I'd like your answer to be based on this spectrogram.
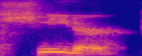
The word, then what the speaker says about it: Schnieder: Quick German lesson. You always pronounce the second vowel. So mine is IE, which is why it's Schnieder. Kind of like how Diesel is IE, but you don't say Diesel.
